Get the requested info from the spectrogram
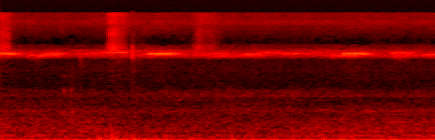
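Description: Steady background noise during a pause in speech: a low hum with a faint, continuous high-pitched tone.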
